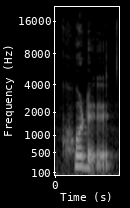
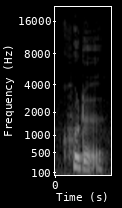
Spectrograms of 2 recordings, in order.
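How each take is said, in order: First: The first vowel sounds like 'oh'. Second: The first vowel sounds like 'oo'. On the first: The speaker calls it right. "It's actually kodu" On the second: The speaker calls it wrong. "I've been saying it wrong all my life"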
